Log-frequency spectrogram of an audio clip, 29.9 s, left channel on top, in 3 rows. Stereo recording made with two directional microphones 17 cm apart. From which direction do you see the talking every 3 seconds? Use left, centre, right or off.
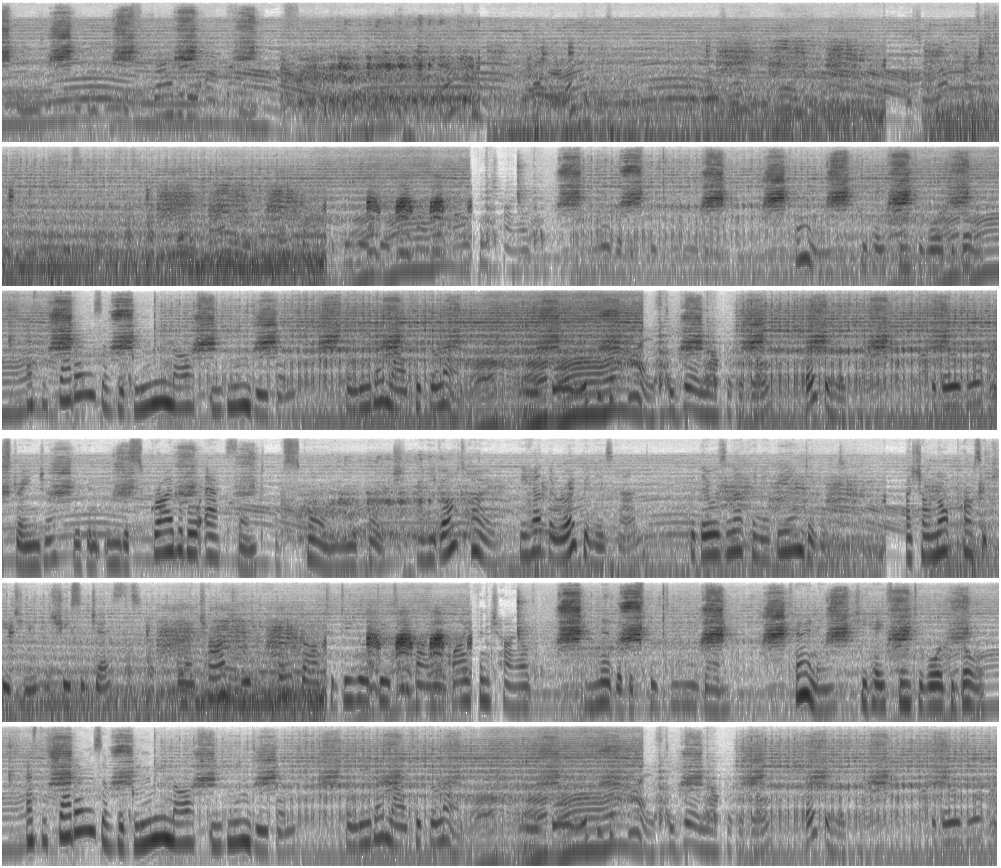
right, right, right, right, right, right, right, centre, left, left.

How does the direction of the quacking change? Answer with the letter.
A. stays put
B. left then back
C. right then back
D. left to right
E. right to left
C.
